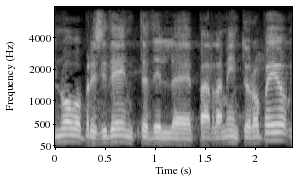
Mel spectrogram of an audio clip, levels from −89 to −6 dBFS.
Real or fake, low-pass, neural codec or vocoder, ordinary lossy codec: real; 7.2 kHz; none; none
